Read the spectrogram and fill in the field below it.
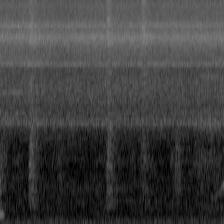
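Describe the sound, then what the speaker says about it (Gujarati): Steady sizzling hiss of fenugreek fritters deep-frying in hot oil, with a few faint crackles and pops rising from the continuous bubbling. "ગોટા તળાઈ રહ્યા છે"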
